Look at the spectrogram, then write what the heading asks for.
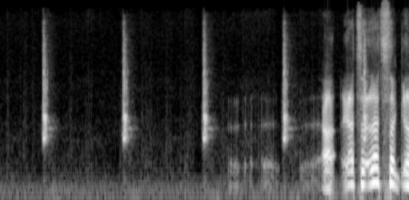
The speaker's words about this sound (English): I know what it is. I figured it out. It's a clock. It's the tick-tock of a clock.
